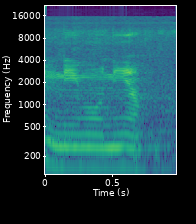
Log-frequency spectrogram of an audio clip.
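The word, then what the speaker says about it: pneumonia: निमोनिया बीमारी होता है, न्यूमोनिया, इसमें इंग्लिश में लिख देते हैं। इंग्लिश में लिखेंगे तो पी साइलेंट हो जाएगा और लिखेंगे निमोनिया।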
